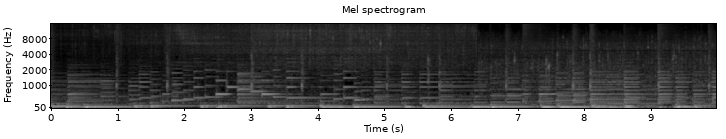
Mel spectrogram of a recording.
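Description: Food frying in hot oil, a fine steady sizzle, under background music with a bass line and a stepping melody that runs throughout.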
